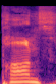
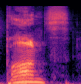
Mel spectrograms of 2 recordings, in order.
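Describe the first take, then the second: First: The name is said with an English pronunciation. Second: The name is said with a Spanish pronunciation. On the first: The speaker calls it wrong. "naysayers in the U K will say it's pronounced Ponce" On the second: The speaker calls it right. "It's Ponce"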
